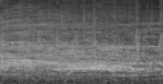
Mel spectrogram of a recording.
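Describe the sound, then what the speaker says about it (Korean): A rally crowd applauds to welcome a lawmaker, a dense, continuous wash of clapping and cheering that sounds fairly distant and fills the whole moment. "여러분 큰 박수로 환영해 주십시오"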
